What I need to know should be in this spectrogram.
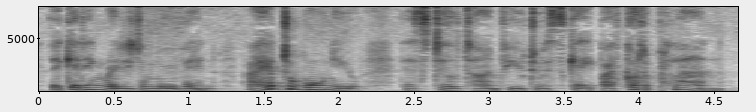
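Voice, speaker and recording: A woman playing a composed, secretive agency handler in a video game cutscene, speaking in a measured, earnest way. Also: sits low, warm tone, slight background noise, close to an everyday voice. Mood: urgent, hushed.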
